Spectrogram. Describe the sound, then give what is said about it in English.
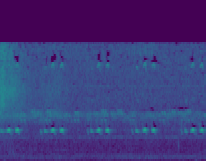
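Crickets chirp in soft, high double pulses, repeating in a steady rhythm of five evenly spaced pairs over a quiet background. “as you can hear the crickets in the background”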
